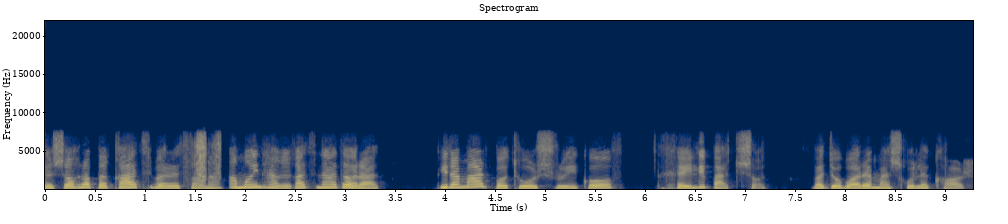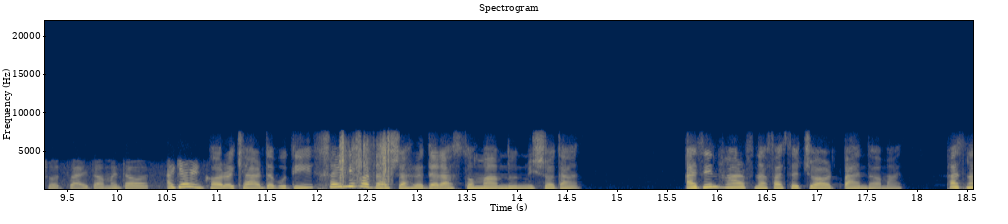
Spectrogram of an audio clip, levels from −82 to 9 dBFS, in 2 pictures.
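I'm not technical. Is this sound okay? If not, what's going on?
No. There are three kinds of problem.

Cable scratch noise occurs at 1.38 to 1.75 s and again at 12.22 to 12.76 s. Each time a rough, rustling scratch sits loudly over the speech for a fraction of a second. It is likely a worn cable or plug being moved, so the connection flickers. Unlike steady hiss or hum, it comes in uneven bursts and stops as soon as the movement stops.

The input switched to a poorer device from 9.00 to 10.92 s. The speech suddenly turns dull and boxy, a little quieter, with a faint new background noise, and nothing comes through above about 3.8 kHz. Then it clears up again. The likely cause is the recording jumping to a lesser microphone or headset. The change is instant with no gap, and the whole tone changes, not just a crackle.

Lost AMR speech frames occur at 16.67 to 16.71 s. One 20-millisecond piece of the phone signal went missing, and the phone filled the gap by repeating the last sound, more quietly. 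You hear a tiny dip or warble. It is too short to be a dropout or silence, and unlike scratching it adds no noise. It only briefly smears the speech.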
